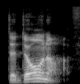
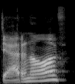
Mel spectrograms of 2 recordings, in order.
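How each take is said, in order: First: The stress is on the second syllable. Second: The stress is not on the second syllable. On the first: This is how it is said in Russian. "in the Russian language, it's Dodonov" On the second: This is how English speakers naturally say it. "in our tongue, we would naturally say something like Dadonov"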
